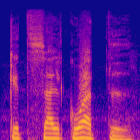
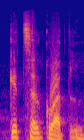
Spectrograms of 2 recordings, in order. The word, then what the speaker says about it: Quetzalcóatl: Hay que pronunciarlo muy bien. De nuevo, dígalo. Quetzalcóatl. Quetzalcóatl, Dios del bien, hombre y sacerdote y símbolo de la inteligencia del pueblo.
